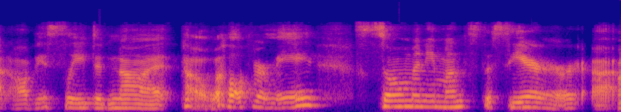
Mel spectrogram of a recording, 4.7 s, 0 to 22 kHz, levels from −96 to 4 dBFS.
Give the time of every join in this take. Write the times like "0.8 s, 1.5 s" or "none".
1.3 s, 2.5 s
